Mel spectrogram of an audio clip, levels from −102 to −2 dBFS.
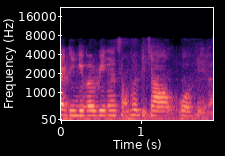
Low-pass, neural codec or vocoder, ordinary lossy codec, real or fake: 7.2 kHz; codec, 44.1 kHz, 3.4 kbps, Pupu-Codec; Opus, 24 kbps; fake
